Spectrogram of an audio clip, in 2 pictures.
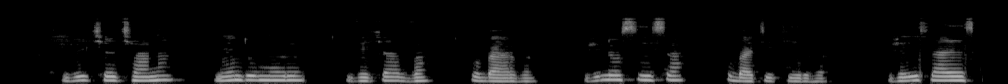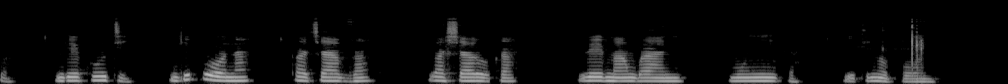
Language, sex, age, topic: Ndau, female, 18-24, health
